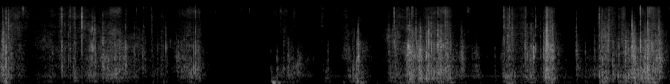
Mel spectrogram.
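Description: Fingertips grab and flip the thin glossy pages of a thick glossy paper travel catalog lying open on a magazine stack, one page after another. Bright, papery rustling and crinkling comes in quick bursts, broken by a short near-silent pause around two seconds in.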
